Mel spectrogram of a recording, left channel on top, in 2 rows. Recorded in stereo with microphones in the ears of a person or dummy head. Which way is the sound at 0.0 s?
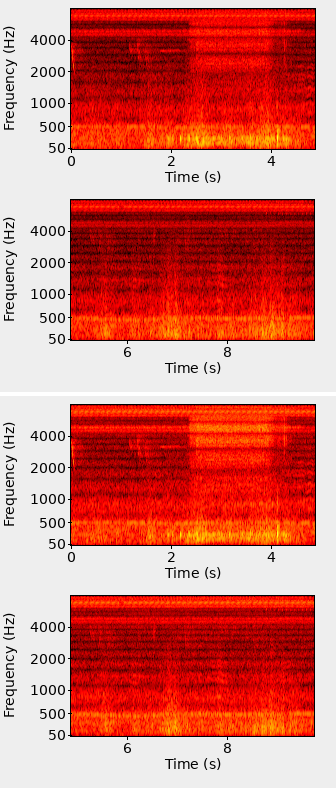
15° right (ahead or behind).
